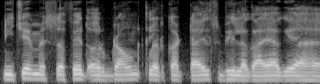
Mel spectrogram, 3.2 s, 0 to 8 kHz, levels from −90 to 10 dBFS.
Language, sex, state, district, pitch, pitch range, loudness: Hindi, male, Jharkhand, Garhwa, 115 Hz, 110-120 Hz, -14 LUFS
